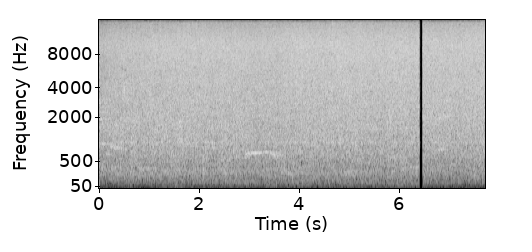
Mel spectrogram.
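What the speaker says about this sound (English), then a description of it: "We're at the waterfall." A waterfall in Canada roars as a steady, loud broadband rush of falling water, continuous and close, with a brief dropout near the end and no voices over it.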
